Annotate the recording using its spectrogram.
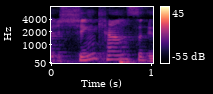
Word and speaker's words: Shinkansen: sit on a Shinkansen, is that how you pronounce it? – Yeah, the bullet train.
